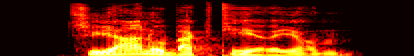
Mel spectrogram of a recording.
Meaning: cyanobacterium
- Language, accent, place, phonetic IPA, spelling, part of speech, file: German, Germany, Berlin, [t͡syˈaːnobakˌteːʁiʊm], Cyanobakterium, noun, De-Cyanobakterium.ogg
